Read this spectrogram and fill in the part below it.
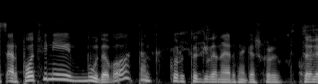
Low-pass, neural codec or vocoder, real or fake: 7.2 kHz; codec, 16 kHz, 4 kbps, FunCodec, trained on Chinese and English, 50 frames a second; fake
